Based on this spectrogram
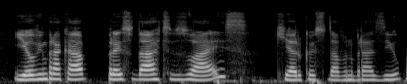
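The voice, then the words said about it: Belo Horizonte Brazilian Portuguese accent. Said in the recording (Portuguese): “De que cidade você... Eu sou de BH. ... Ah, Belo Horizonte. Eu tô vendo o sotaque.”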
